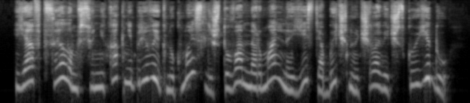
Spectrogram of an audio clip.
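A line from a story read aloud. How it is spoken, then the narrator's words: Polite whisper. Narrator (Russian): прошептала я из приличия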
